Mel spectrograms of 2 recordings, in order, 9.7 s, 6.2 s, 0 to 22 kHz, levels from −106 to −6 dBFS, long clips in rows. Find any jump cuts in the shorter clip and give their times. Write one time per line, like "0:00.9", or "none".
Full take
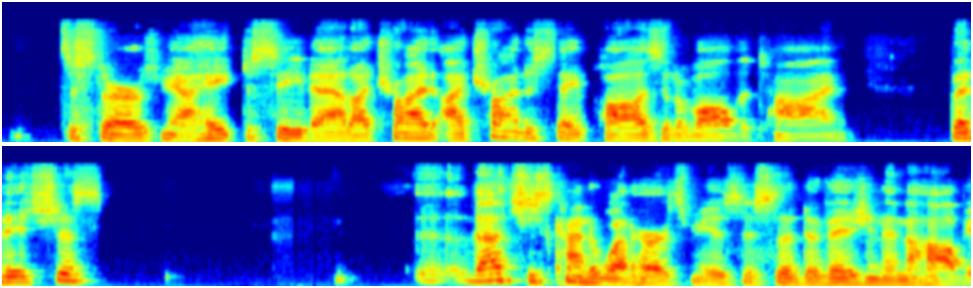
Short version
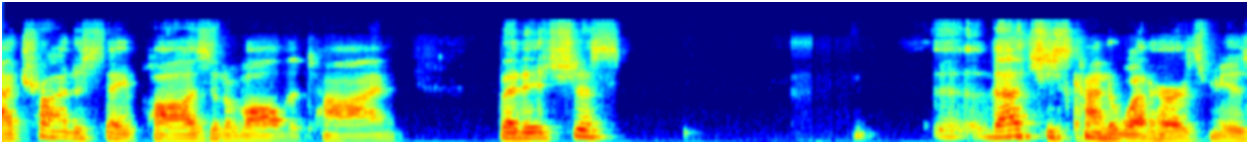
none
